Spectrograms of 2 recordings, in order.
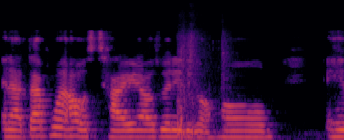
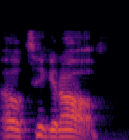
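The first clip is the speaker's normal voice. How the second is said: plain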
